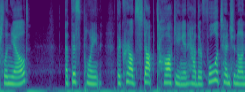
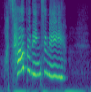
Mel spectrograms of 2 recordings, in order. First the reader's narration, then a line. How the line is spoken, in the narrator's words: Mandy shouted, starting to worry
